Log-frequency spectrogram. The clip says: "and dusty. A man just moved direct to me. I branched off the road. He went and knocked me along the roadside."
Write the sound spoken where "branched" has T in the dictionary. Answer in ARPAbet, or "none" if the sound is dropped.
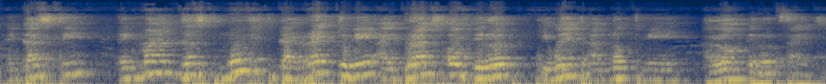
none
